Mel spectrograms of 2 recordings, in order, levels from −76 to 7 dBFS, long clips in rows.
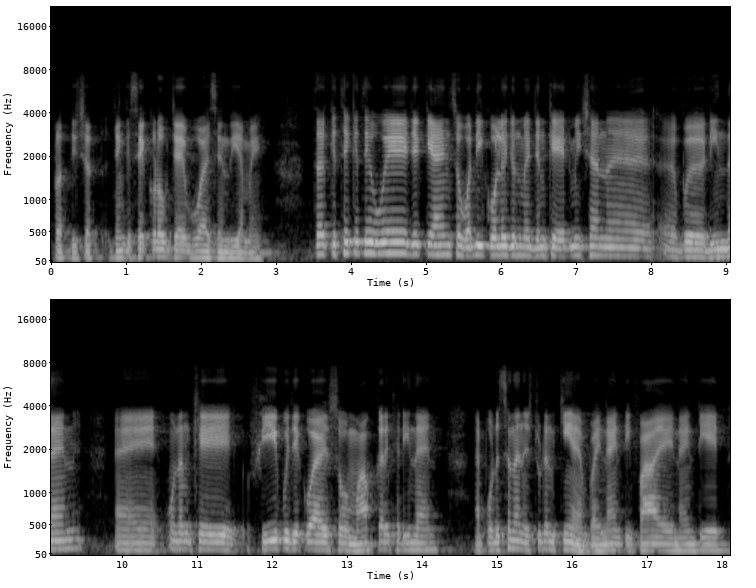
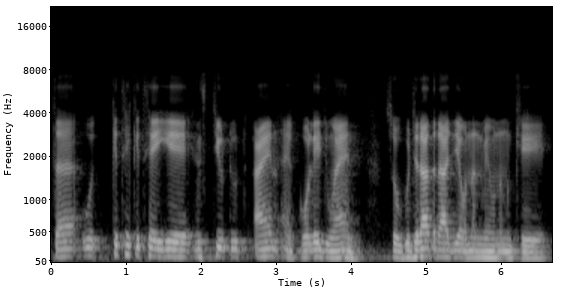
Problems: constant background noise, echo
